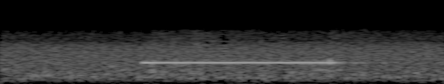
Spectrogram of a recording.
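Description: A single electronic beep: one steady, pure high tone lasting about a second, starting just under a second in, over near silence.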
